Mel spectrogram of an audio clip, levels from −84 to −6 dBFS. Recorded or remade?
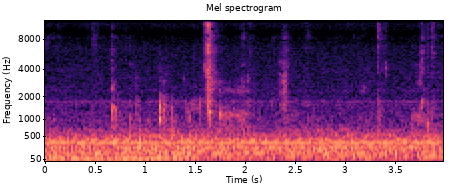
recorded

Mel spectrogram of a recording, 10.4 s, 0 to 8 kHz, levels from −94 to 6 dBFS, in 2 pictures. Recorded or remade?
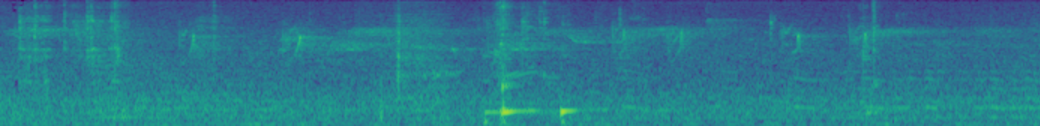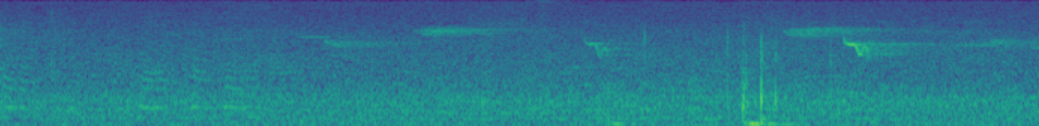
recorded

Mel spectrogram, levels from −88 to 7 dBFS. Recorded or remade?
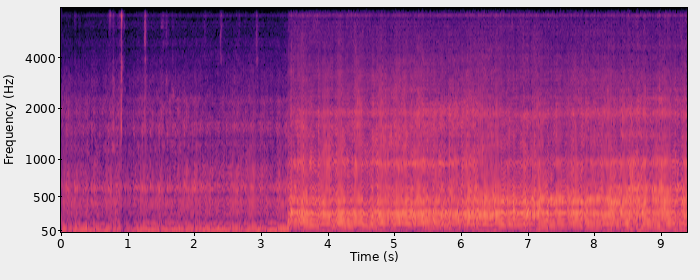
remade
